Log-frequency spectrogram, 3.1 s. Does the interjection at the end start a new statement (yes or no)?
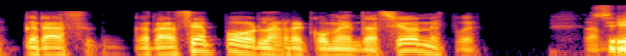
yes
